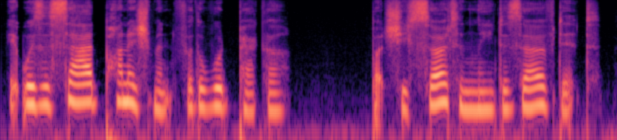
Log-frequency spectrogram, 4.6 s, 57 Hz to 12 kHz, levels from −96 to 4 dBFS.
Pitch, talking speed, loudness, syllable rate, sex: 205 Hz, 170 wpm, -19 LUFS, 5.4 syllables/s, female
